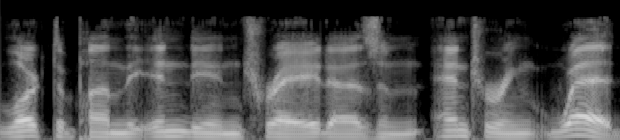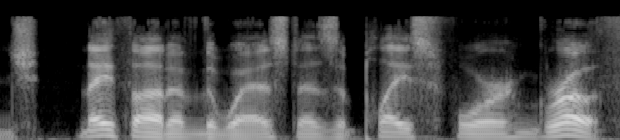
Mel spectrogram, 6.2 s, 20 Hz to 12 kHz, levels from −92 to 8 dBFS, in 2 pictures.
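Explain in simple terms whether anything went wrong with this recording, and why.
A few voice packets travelling from the Bluetooth headset to the phone went missing: concealed Bluetooth headset packet loss. Each time, the phone filled the gap by reusing a closely matching stretch of the speech it had just received. The gaps were tiny: about 15 ms at 0.43 s, and about 7.5 ms each at 4.13 s and 5.56 s. The single losses at 4.13 s and 5.56 s are nearly hidden, while the two-packet gap at 0.43 s comes out as a brief buzzy tone with a small warble as the real speech returns, passing through the headset's mSBC link.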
